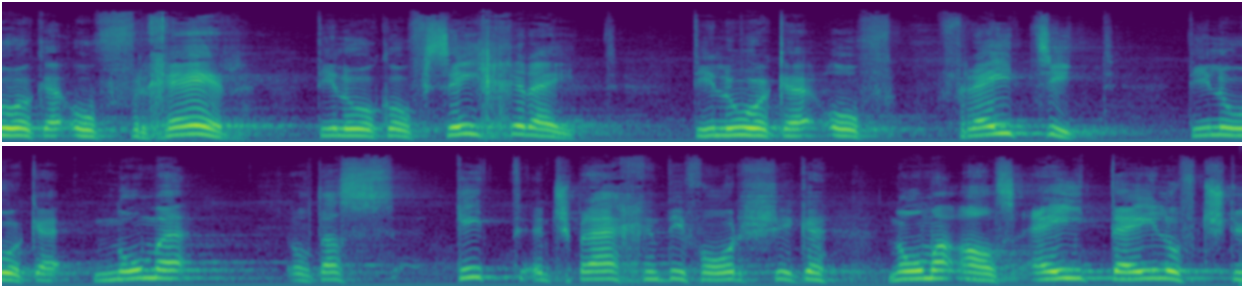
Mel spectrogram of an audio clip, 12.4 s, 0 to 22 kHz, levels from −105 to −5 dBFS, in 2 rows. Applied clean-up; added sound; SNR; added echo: none; none; none; none.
